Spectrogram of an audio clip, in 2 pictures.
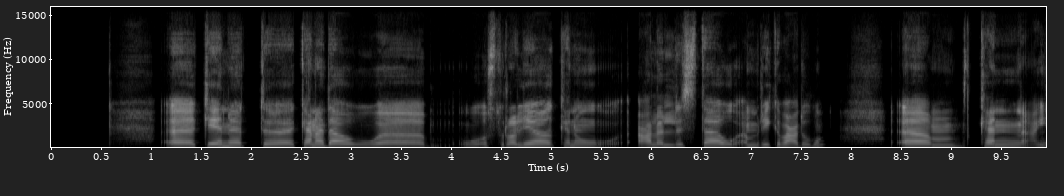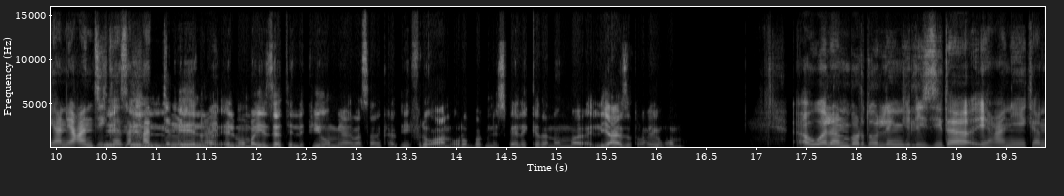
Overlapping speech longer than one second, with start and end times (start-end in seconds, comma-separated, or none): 10.5-11.8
